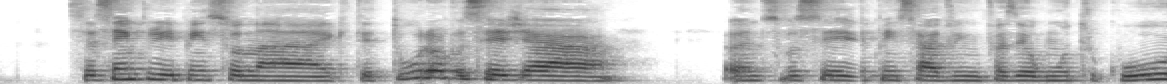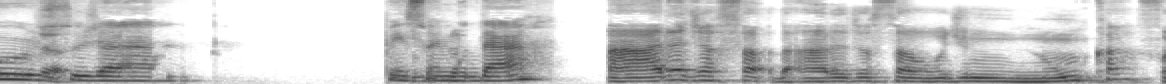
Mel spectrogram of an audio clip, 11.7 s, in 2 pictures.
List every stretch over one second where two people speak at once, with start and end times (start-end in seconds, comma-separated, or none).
none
